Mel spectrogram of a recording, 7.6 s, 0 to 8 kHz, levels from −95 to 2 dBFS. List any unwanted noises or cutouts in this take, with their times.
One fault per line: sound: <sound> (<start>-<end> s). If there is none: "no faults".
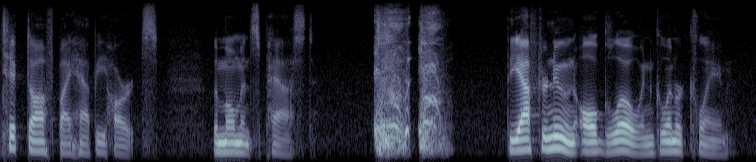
sound: cough (3.7-4.5 s)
